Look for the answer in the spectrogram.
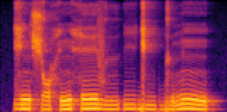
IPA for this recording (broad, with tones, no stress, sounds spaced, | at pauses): ɣ ĩ˧ ʃ ɔ˨ h ĩ˨˦ h eː˦ v ɨ˧ | iː˧ ɡ iː˨ ɡ͡b ɨ˨ m ĩ˦˨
